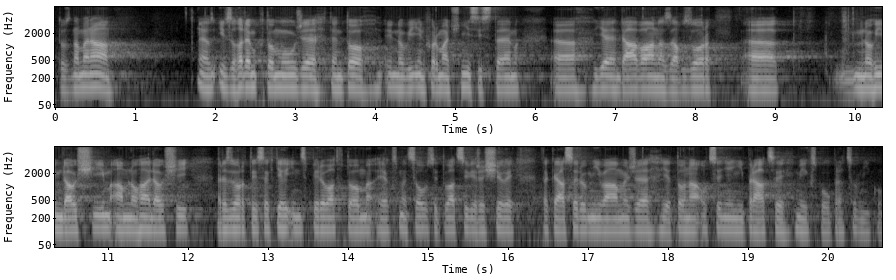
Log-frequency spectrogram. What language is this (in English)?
Czech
